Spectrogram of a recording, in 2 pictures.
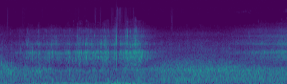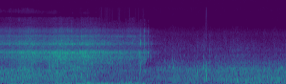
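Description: Sea water rushing and splashing around a surfboard's nose, with wind buffeting the microphone of an action camera mounted on the board. The hissing rush grows stronger for a few seconds near the start and again through the middle.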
